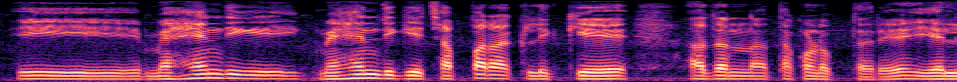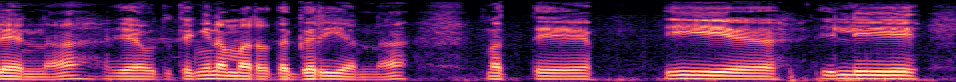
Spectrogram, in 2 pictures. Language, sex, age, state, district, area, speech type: Kannada, male, 30-45, Karnataka, Udupi, rural, spontaneous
